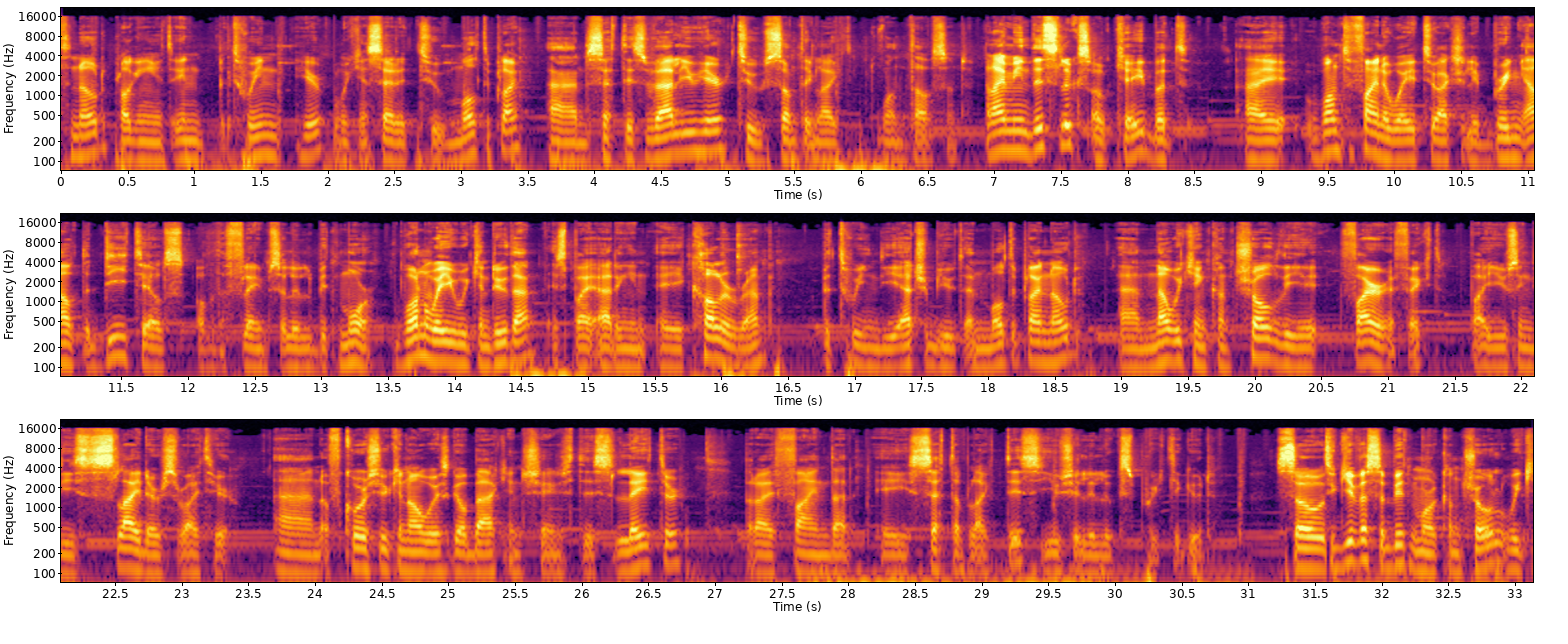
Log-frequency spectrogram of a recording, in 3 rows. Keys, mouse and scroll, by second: 3.4 click, 5.2-6.4 drag, 6.4 0, 6.8-7.4 scroll up 1, 8.4 middle click, 8.9-9.2 scroll down 1, 9.2-13.0 middle drag, 13.0 click, 13.4 shift+a, 19.4-20.7 middle drag, 20.7-21.4 drag, 23.4-24.9 drag, 24.9-25.9 scroll up 2, 25.9 scroll up 1, 26.0-27.7 drag, 27.7-28.0 Right, 28.2 Right, 28.4 Right, 29.1 Right, 29.3-29.7 Right, 30.9 middle click, 31.0-31.7 drag, 31.9 middle click, 32.2-33.1 scroll up 1.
